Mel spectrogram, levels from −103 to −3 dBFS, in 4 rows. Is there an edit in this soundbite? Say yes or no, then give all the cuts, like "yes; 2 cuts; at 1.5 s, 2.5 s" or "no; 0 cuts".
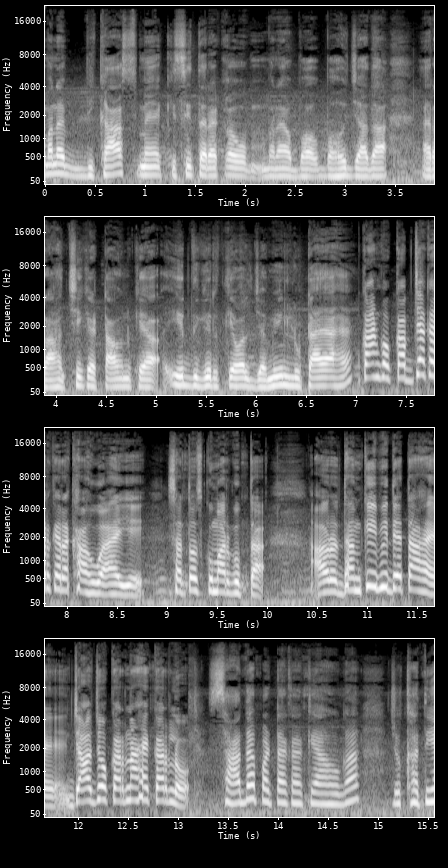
yes; 2 cuts; at 7.1 s, 13.3 s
